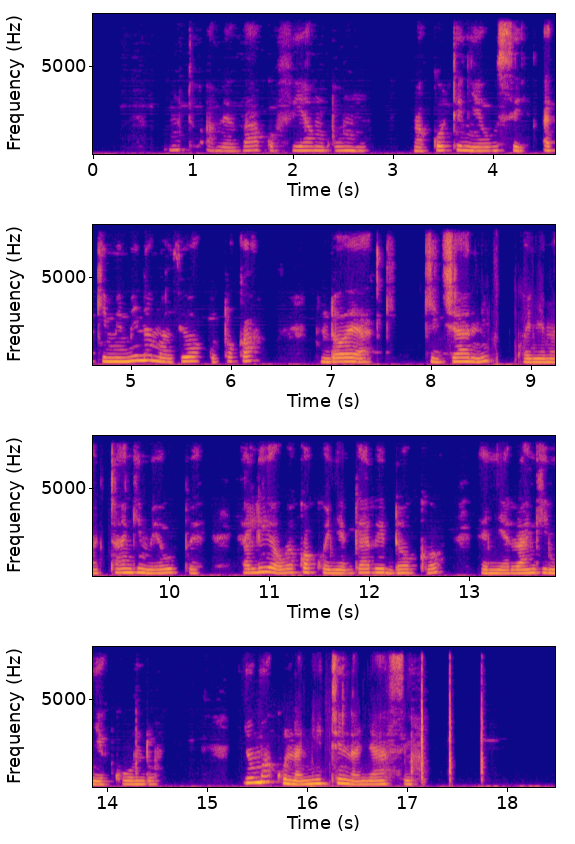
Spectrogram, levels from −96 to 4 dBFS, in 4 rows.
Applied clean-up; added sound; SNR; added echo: neural diffusion model UNIVERSE++.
